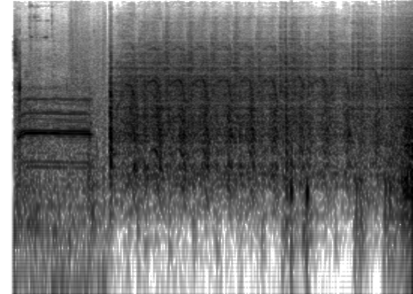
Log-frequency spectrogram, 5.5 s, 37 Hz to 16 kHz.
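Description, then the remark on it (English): A tired 1999 BMW motorcycle named Betsy, ridden by a German visitor touring Alaska, cranks with a steady whine for about a second, then catches and roars into a rough, loud idle that keeps running, with no voices. “Matthias Kanura starts up his tired 1999 BMW motorcycle.”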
